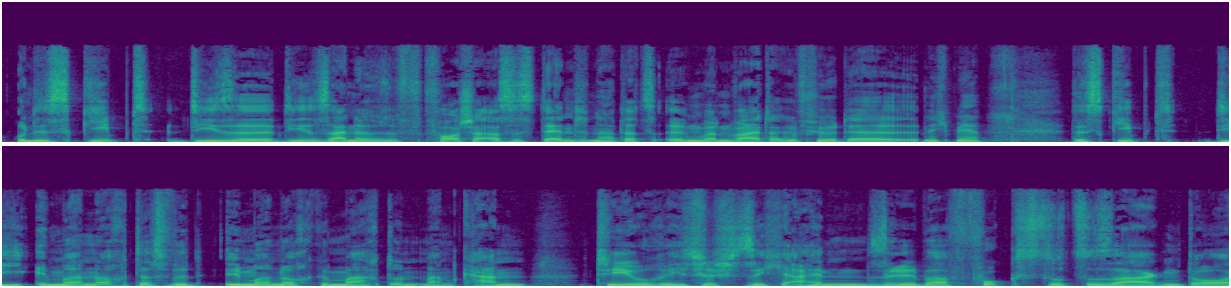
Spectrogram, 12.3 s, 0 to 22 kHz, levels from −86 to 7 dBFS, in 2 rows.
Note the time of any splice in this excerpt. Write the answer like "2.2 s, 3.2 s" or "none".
2.1 s, 4.6 s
